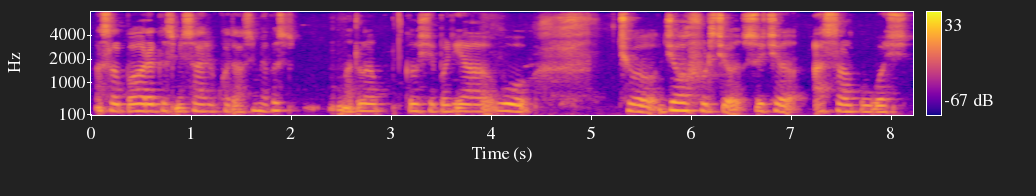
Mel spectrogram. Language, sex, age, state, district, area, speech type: Kashmiri, female, 45-60, Jammu and Kashmir, Ganderbal, rural, spontaneous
